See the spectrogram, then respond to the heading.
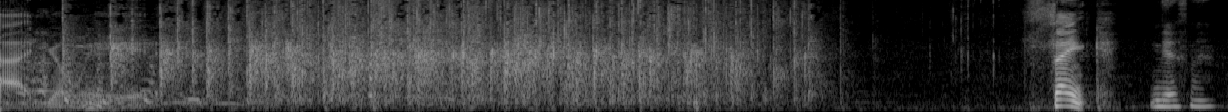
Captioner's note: applause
